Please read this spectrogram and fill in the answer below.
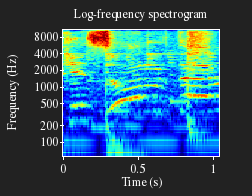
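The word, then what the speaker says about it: Kyzylorda: Kizorda region, is how you pronounce me.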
